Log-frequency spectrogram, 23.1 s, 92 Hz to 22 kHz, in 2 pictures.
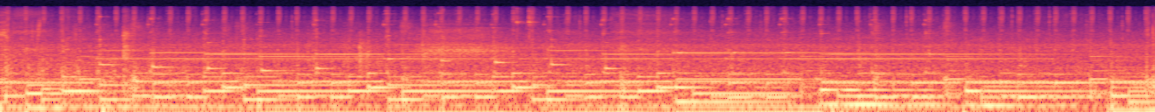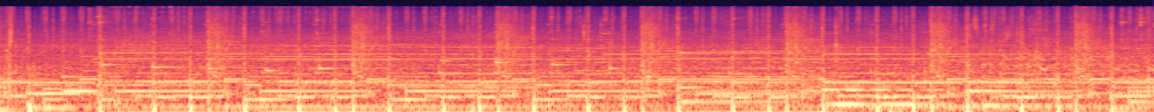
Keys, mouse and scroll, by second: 5.1 click, 12.4 click, 22.7 click.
